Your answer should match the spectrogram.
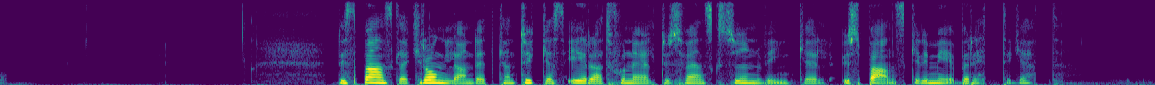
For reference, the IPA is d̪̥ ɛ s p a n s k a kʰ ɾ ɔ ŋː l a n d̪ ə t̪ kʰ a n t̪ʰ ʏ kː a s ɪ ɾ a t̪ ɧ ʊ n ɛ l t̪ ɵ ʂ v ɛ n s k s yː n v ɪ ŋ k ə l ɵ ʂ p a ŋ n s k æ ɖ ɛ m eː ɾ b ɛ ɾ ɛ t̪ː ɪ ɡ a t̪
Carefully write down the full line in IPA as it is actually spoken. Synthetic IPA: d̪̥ ɛ s p a n s k a kʰ ɾ ɔ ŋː l a n d̪ ə t̪ kʰ a n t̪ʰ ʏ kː a s ɪ ɾ a t̪ ɧ ʊ n ɛ l t̪ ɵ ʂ v ɛ n s k s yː n v ɪ ŋ k ə l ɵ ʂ p a n s k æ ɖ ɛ m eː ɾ b ɛ ɾ ɛ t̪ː ɪ ɡ a t̪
